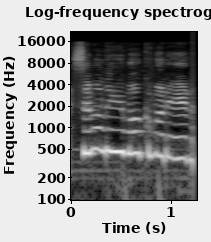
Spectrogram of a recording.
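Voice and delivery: high, loud squealed welcome; excited greeting. Real, not acted. Streamer greeting a viewer arriving in chat, squealing excitedly. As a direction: call out in delight to a new arrival.

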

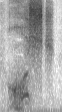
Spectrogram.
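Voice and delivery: soft, barely voiced words set apart; hushed, dismissive labelling; mocking hush. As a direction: drop to a mocking near-whisper. Mocking the stiff classical setup.

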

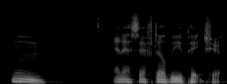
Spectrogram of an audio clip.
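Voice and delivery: usual speaking voice

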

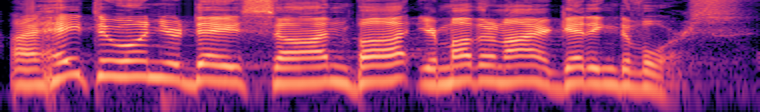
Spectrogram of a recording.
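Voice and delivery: hammed-up fed-up father; fed-up old father. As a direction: blurt it out like a fed-up old man. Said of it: "he calls up his son".

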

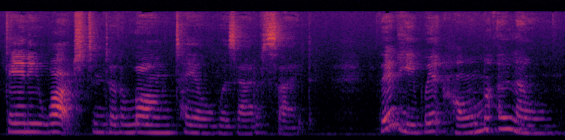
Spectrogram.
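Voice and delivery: soft, low storybook wistfulness; hushed narration. A narrator's reading. Reader telling how Danny went home alone, hushed. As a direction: read it quietly, as a lonely parting.

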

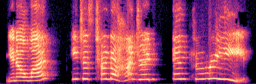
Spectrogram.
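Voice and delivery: amazed reveal. Acted. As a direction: stretch it out like big news. Story reveal about great-grandfather.

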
